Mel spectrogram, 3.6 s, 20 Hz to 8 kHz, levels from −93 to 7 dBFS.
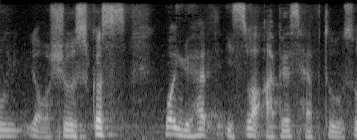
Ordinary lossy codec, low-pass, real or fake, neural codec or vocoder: none; 7.2 kHz; fake; codec, 24 kHz, 0.9 kbps, WavTokenizer, medium speech release version 1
